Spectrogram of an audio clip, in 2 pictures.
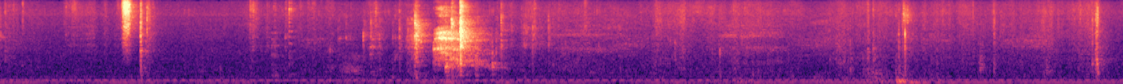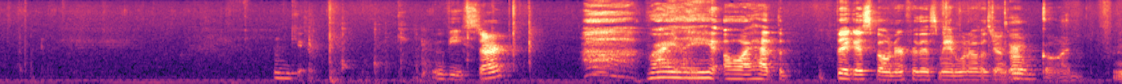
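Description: Trading cards rustle and tap on a table.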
